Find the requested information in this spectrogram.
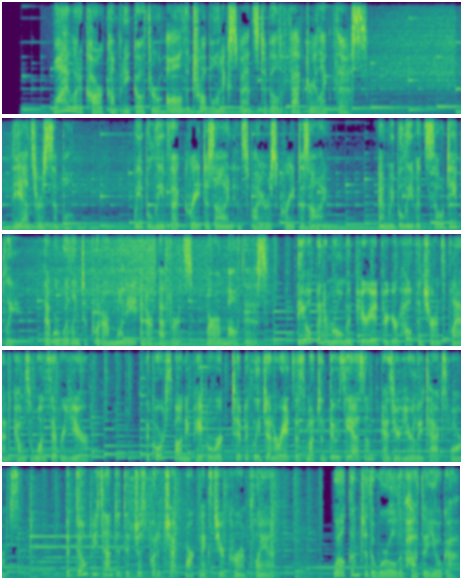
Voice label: Marketing and eLearning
